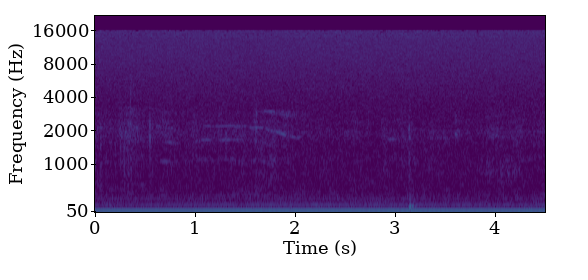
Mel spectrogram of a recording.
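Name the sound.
stray cat meowing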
